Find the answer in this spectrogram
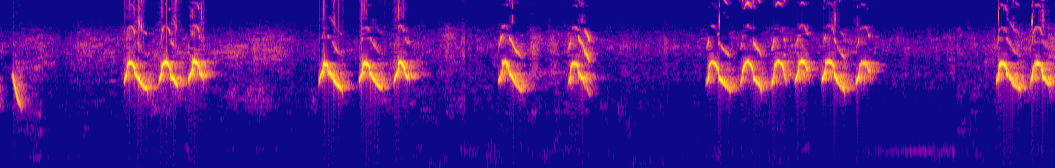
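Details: Kaso-kaso bird, tame and in full song, giving loud whistled phrases of three to six quick descending notes, each phrase separated by short pauses, over a quiet background.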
